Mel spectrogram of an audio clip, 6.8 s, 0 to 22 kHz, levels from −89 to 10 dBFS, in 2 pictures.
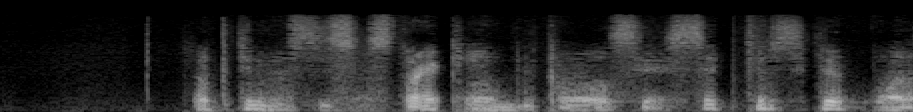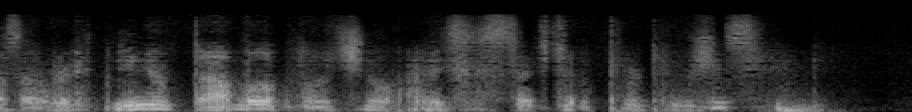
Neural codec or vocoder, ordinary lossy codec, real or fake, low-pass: codec, 44.1 kHz, 0.9 kbps, DAC; AAC, 32 kbps; fake; 19.8 kHz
